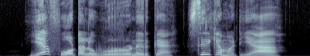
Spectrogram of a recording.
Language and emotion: Tamil, angry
